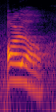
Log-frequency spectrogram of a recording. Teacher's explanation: અળ શબ્દના ઉચ્ચારણ વખતે જીભનો આગળનો ભાગ ઉપર જઈને નીચે પછડાય છે અને જે ધ્વનિ ઉત્પન્ન થાય છે તેને થડકારવાળો ધ્વનિ કહેવામાં આવે છે।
